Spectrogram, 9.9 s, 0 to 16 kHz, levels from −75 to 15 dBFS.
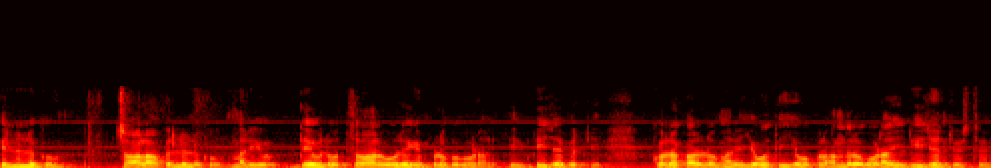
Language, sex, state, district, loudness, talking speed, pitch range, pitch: Telugu, male, Andhra Pradesh, Manyam, -18 LUFS, 125 wpm, 105-110 Hz, 110 Hz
